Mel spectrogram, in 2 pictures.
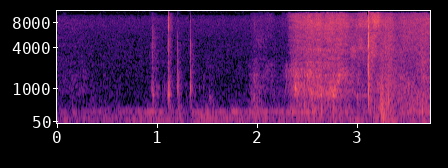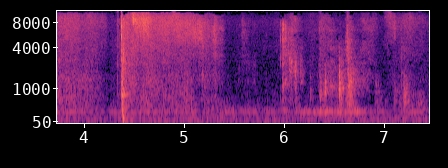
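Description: Faint handling of a large hardcover picture book: paper rustling as it is lowered and a page is turned, with a single sharp tap about four and a half seconds in and more rustling near the end.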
